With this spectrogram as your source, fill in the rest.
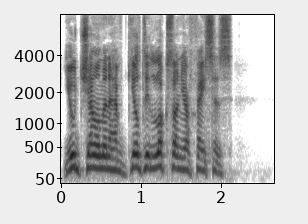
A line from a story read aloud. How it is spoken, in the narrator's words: He shouts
